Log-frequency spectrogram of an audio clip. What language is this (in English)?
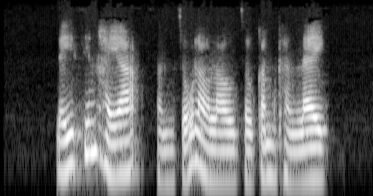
Cantonese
